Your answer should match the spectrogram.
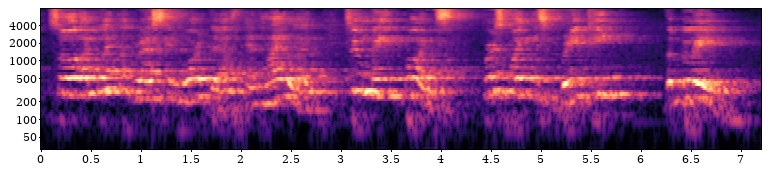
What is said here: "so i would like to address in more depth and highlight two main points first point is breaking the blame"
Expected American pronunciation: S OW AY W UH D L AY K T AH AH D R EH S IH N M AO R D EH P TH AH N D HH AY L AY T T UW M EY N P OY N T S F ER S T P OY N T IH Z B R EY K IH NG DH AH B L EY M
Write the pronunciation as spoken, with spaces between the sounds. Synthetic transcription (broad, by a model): S OW AY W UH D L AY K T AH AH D R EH S IH N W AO R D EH TH AH N D HH AY L AY T T UW M EY N P OY N T S F ER S T P OY N T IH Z B R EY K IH NG DH AH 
